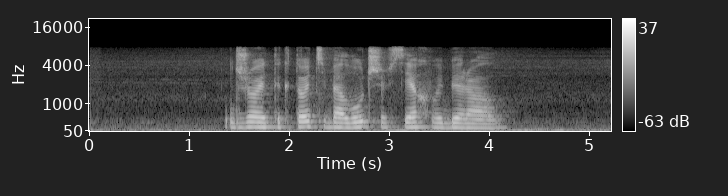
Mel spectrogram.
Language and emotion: Russian, neutral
